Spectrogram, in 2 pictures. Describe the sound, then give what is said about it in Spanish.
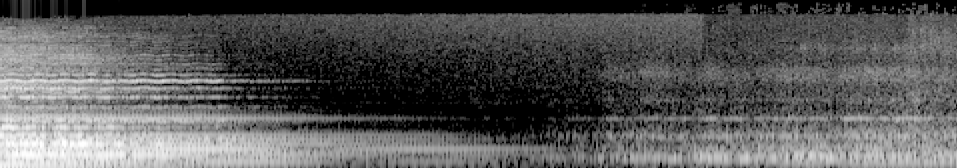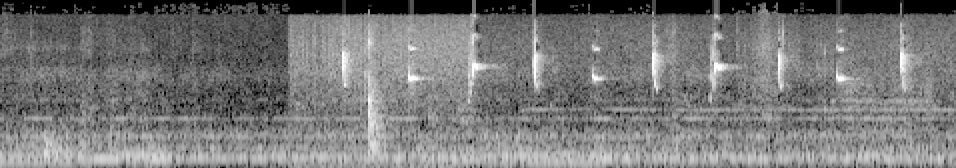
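Quick high chirps of a tiny, very fast-moving bird singing, with many sharp notes in a rapid run over low, steady background noise in the second half. “Y ahí lo estamos escuchando, esta ave tan, tan particular, tan pequeñita, que se mueve tan pero tan rápido.”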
